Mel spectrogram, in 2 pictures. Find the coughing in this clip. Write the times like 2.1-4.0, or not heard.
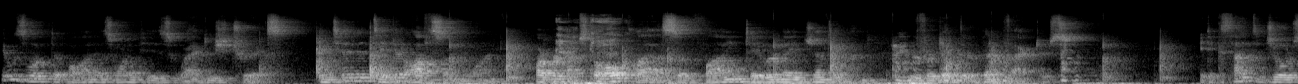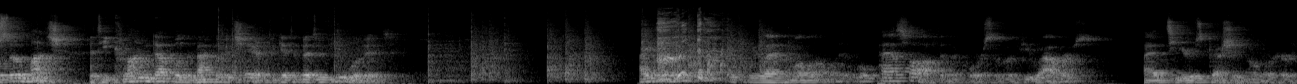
5.5-6.3, 8.9-10.8, 19.5-20.3.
